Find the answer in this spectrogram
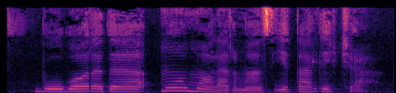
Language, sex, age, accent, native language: Uzbek, female, 18-24, Toshkent shahri, Uzbek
